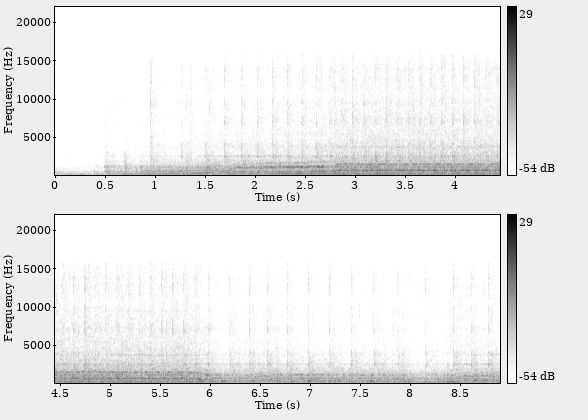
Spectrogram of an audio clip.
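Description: Computerised sewing machine stitching a seam. Its motor whine rises in pitch as it speeds up over the first couple of seconds, holds steady, then drops to a slower speed about six seconds in and runs on to the end of the seam.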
